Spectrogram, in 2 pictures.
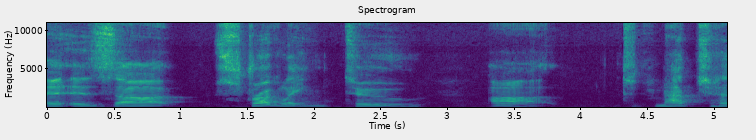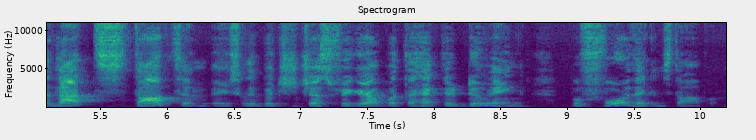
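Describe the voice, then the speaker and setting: A man's voice: medium pitch, a bit bright. Conversational man moderating a fan panel. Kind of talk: casual panel chat.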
